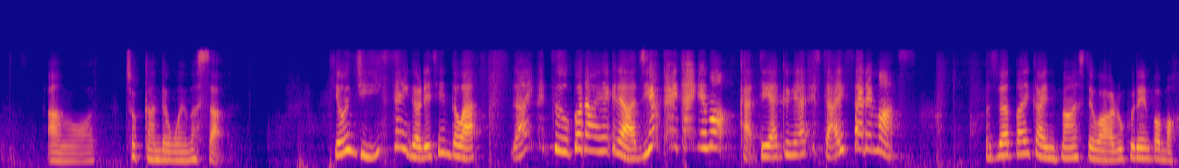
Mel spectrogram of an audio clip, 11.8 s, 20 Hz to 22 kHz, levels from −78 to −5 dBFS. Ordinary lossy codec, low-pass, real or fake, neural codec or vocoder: none; 7.2 kHz; fake; codec, 16 kHz, 0.3 kbps, FocalCodec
